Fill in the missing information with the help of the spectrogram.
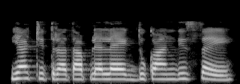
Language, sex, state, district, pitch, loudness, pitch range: Marathi, female, Maharashtra, Dhule, 240 Hz, -13 LUFS, 235-255 Hz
